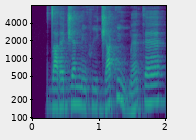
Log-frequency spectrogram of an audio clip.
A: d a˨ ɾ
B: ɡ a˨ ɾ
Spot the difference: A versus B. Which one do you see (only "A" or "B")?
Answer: A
